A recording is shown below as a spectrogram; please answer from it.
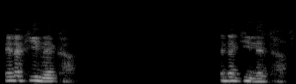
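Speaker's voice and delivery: normal talking voice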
